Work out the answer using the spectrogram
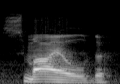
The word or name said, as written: smiled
